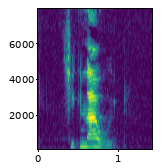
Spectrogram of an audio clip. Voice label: Nawat palabras nueve; pipil

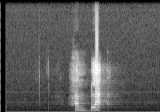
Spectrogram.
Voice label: "cuando", sakapulteko

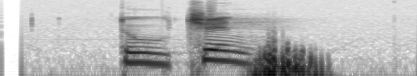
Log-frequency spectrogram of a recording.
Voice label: poqomam armadillo

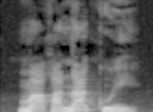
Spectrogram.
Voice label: "pelear", Quechua Chanka

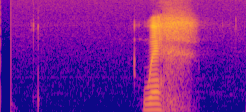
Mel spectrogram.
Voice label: "boca", Ch'orti'

